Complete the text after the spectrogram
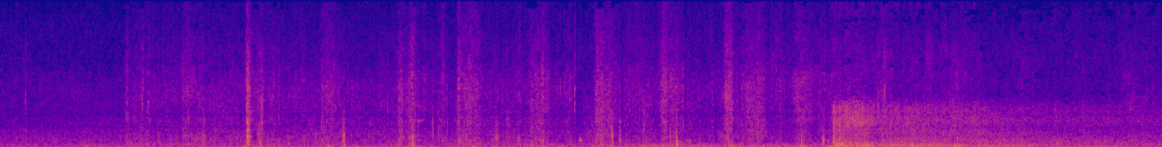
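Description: Footsteps crunch on dry sand.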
